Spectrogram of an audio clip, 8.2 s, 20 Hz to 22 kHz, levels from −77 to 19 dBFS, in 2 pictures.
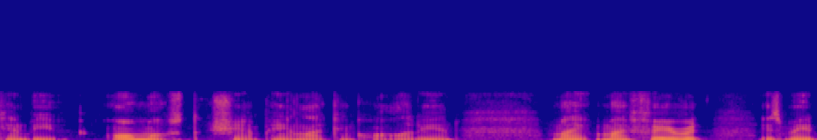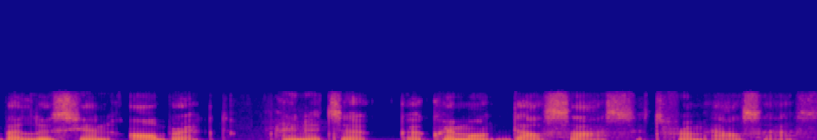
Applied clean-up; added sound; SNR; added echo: none; none; none; none.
